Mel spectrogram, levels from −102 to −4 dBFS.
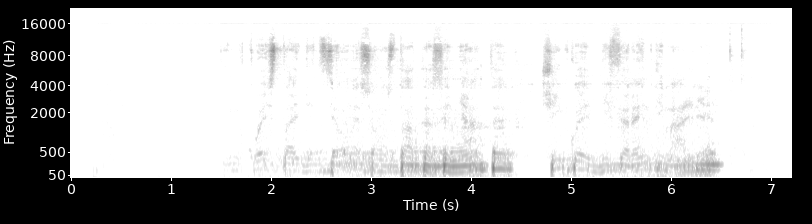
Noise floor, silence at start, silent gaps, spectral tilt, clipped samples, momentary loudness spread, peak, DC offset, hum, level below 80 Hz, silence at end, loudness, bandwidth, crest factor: under -90 dBFS; 0.2 s; none; -3 dB/octave; under 0.1%; 9 LU; -42 dBFS; under 0.1%; none; under -90 dBFS; 0 s; -65 LUFS; 16 kHz; 30 dB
